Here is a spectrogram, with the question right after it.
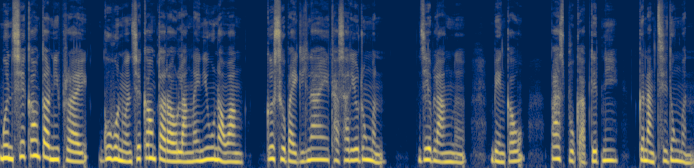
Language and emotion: Bodo, sad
